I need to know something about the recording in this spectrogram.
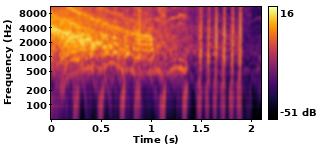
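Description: A swirling, noisy sweep over thumping beats gives way to a rapid burst of six sharp, evenly spaced gunshot sound effects, loud, like a DJ's machine-gun drop.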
